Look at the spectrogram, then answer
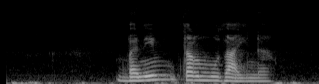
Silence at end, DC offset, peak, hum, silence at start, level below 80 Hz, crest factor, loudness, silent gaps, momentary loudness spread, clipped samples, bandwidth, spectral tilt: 0 s; under 0.1%; -10 dBFS; none; 0.05 s; -42 dBFS; 20 dB; -28 LUFS; none; 19 LU; under 0.1%; 14.5 kHz; -7.5 dB/octave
